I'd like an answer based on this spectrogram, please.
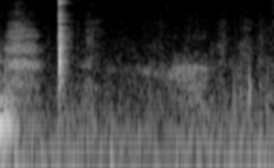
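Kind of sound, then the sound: household object, coffee cups clinking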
